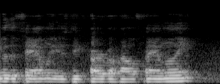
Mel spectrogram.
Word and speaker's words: Carvajal: the family is the Carvajal family how do you spell that c a r v a j a l as you know in Spanish a j is a h silent yes silent and um and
